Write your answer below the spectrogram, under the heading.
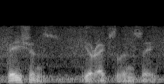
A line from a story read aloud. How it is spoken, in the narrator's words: Major Groden Tierce said quietly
